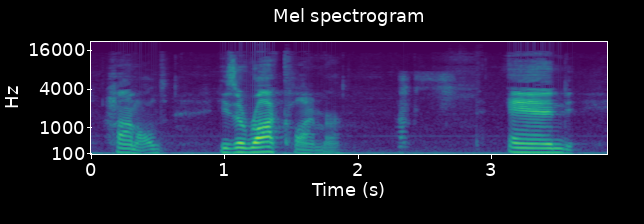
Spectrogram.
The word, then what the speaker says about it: Honnold: young man his name is Alex I always mispronounce his name huh Honnold Honnold he's a rock climber and he he well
